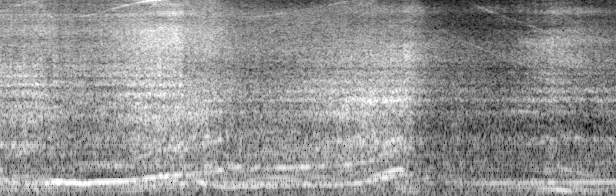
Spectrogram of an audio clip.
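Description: The Aeroflow drag car at Sydney Dragway roars across the finish line, a loud sustained engine howl whose pitch climbs and bends, then dips and fades briefly before rising again, with no voices.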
